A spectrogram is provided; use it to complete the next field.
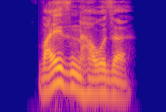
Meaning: dative of Waisenhaus
- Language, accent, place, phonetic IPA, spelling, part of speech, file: German, Germany, Berlin, [ˈvaɪ̯zn̩ˌhaʊ̯zə], Waisenhause, noun, De-Waisenhause.ogg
